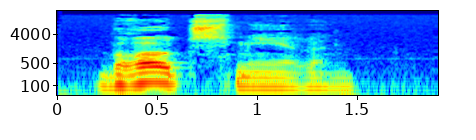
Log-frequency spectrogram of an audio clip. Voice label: "brood smeren", Dutch

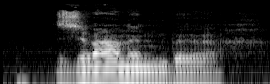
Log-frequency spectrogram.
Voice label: "Zwanenburg", Dutch

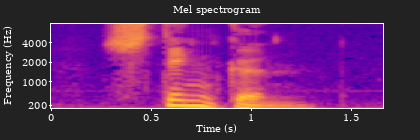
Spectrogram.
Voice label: "stinken", Dutch

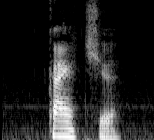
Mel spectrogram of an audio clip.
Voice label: "kaartje", Dutch

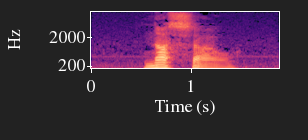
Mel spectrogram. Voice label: "Nassau", Dutch

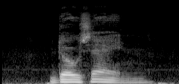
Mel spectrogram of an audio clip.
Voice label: "dozijn", Dutch; 'dozen'

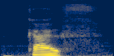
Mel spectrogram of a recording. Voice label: "kuif", Dutch

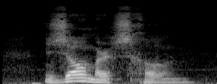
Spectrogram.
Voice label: "zomerschoon", Dutch

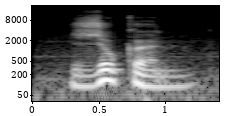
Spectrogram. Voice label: "zoeken", Dutch; 'to search (for?)'; think of: 'to seek'

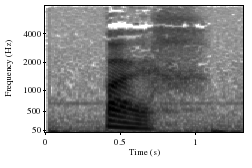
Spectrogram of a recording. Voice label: "parg", Dutch

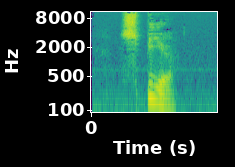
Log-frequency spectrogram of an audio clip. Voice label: "spier", Dutch

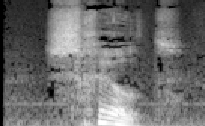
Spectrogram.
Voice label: "schild", Dutch

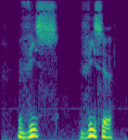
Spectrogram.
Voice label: "vies vieze", Dutch

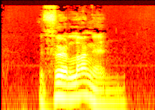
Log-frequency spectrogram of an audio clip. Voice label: "verlangen", Dutch

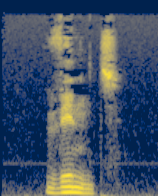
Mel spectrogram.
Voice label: "wind", Dutch

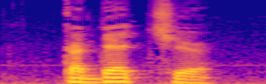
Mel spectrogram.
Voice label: "kadetje", Dutch

